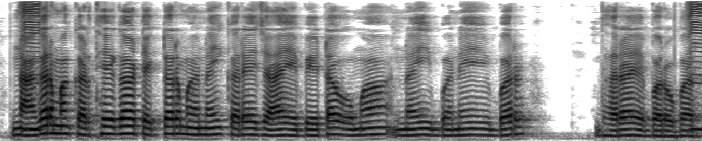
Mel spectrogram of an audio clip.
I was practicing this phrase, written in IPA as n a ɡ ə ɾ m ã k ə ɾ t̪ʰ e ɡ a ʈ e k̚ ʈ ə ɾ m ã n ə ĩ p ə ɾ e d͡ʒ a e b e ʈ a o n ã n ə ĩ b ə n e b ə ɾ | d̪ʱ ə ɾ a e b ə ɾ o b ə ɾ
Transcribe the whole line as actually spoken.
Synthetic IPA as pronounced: n a ɡ ə ɾ m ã k ə ɾ t̪ʰ e ɡ a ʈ e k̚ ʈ ə ɾ m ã n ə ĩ k ə ɾ e d͡ʒ a e b e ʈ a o m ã n ə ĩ b ə n e b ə ɾ | d̪ʱ ə ɾ a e b ə ɾ o b ə ɾ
